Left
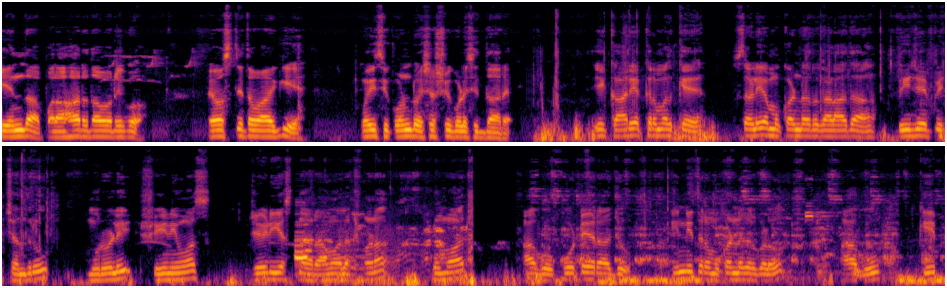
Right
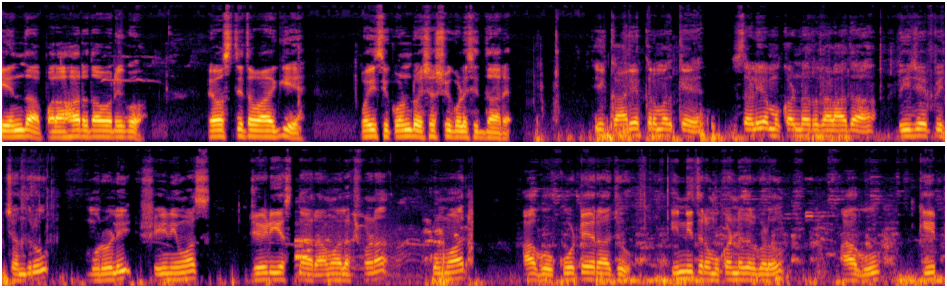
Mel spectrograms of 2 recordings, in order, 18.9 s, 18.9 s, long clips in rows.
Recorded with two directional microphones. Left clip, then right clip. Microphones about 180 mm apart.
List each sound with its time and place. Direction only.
0.0 s speech: 25° right (ahead or behind)
17.5 s music: 70° left (ahead or behind)
17.8 s speech: 20° right (ahead or behind)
